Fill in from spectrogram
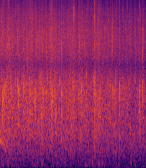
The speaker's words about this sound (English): Y'all clap your hands for Colleen.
